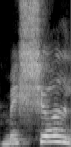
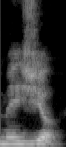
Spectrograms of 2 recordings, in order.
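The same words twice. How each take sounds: First: The middle consonant is a voiceless 'sh' sound. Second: The middle consonant is a voiced 'zh' sound. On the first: The speaker calls it wrong. "இது நான் ஷ் சொல்லல. மெஷர் இல்ல" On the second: The speaker calls it right. "இது மெஷர்"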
